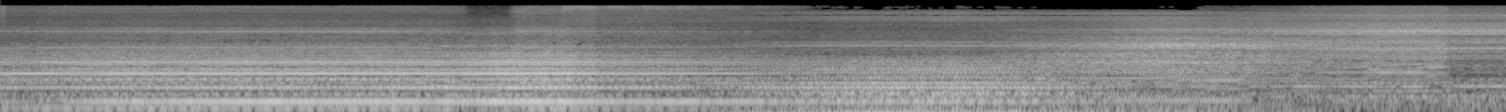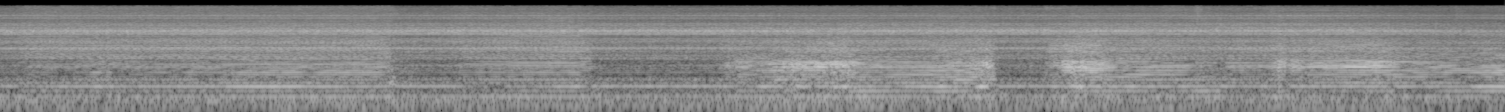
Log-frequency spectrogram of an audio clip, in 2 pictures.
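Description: Belt grinder running steadily as a Bowie knife's pakkawood handle is shaped against the belt. Partway through, this gives way to a motor-driven cloth buffing wheel spinning as the steel blade is polished against it.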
